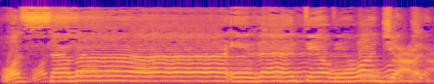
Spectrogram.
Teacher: الف حرف مدہ کے بعد حمزہ اسی لفظ میں، لہذا اس کے اندر کیا ہوگا؟ مد متصل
